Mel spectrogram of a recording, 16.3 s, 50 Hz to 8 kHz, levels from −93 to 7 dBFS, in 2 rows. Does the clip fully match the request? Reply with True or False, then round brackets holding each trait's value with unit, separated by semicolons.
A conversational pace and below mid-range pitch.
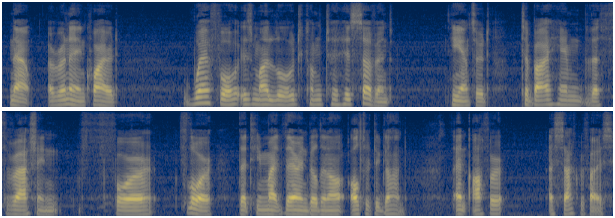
False (120 wpm; 115 Hz)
